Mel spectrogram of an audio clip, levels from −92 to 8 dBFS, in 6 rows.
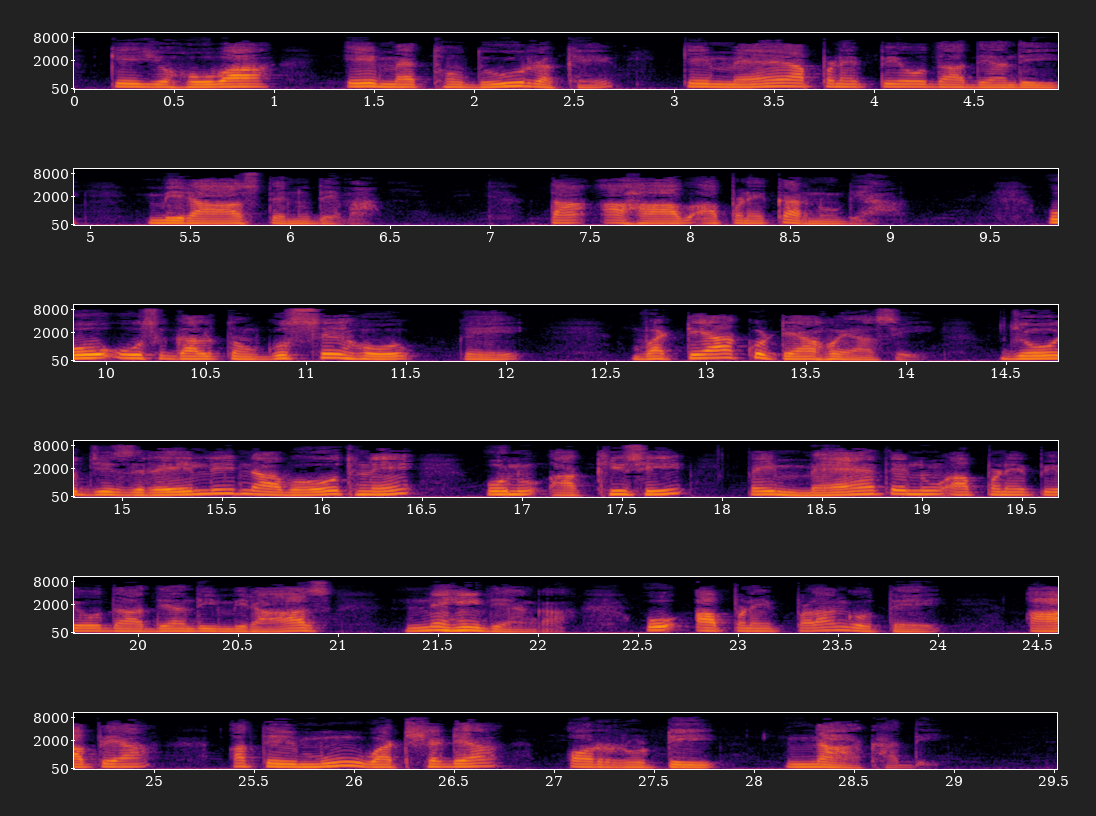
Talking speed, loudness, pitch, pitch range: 125 wpm, -25 LUFS, 155 Hz, 135-175 Hz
